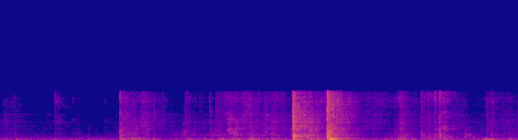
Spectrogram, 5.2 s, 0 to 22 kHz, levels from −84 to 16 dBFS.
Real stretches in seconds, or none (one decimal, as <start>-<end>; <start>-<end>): none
